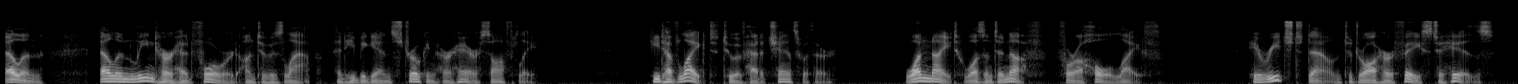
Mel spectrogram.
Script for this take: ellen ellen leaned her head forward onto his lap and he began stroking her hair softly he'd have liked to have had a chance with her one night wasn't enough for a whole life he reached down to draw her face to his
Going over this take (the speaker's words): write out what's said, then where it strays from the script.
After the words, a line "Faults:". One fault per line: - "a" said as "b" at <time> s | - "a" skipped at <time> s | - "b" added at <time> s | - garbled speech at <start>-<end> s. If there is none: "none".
ellen ellen leaned her head forward onto his lap and he began stroking her hair softly he'd have liked to have had a chance with her one night wasn't enough for a whole life he reached down to draw her face to his
Faults:
none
